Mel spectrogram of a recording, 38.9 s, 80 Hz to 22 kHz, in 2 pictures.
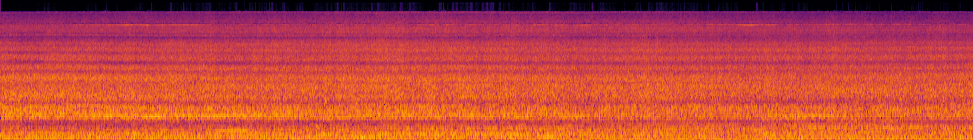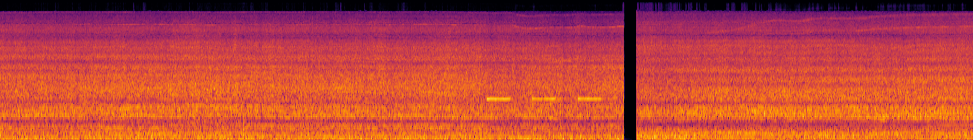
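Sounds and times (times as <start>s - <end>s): diesel earthmoving machinery running: 0.0s - 38.9s
reversing alarm beeps: 29.2s - 31.6s.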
